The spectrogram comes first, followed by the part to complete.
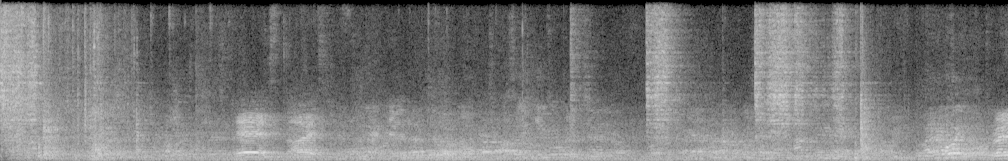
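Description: Steel longsword blades clashing in a fencing bout: a sharp clink right at the start, then more clinks and scraping rings later, in a cluster, in a large echoing hall. Voices chatter in the background.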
